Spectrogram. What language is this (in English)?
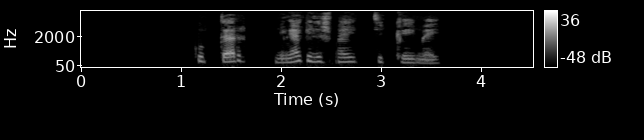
Bashkir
